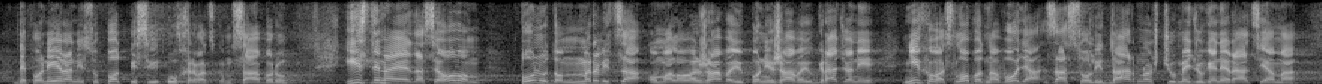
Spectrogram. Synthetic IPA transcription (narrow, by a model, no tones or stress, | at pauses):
d̪e̞po̞niɾanisupo̞t̪̚pisiuxr̩ʋat̪sko̞̰msaːbo̞ɾu | ist̪inaje̞d̪ase̞o̞ʋo̞m | po̞nud̪o̞mːr̩ʋit̪sao̞malˠo̞ʋaʒaːʋajuipo̞niʒaːʋajuɡɾad͡ʑani | ɲixo̞ʋaslˠo̞bo̞d̪naʋo̞ʎazaso̞lid̪aːɾno̞ʃt͡ʃume̞d͡ʒuɡe̞neɾaːt̪sijama̰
